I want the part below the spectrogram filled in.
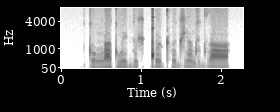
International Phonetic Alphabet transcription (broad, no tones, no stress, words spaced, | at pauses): toŋa tweɡɾøʃ ǃøʈʰɵdʒãdød ða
